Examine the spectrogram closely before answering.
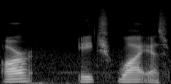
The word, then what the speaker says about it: Rhys: limited series with um matthew rhys reese how do you pronounce it if it's welsh r-h-y-s rhys yes rhys um uh and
